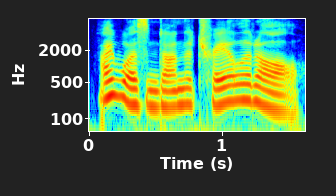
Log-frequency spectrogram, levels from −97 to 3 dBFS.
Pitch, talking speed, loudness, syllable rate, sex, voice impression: 195 Hz, 260 wpm, -16 LUFS, 4.8 syllables/s, female, feminine, adult-like, tensed, powerful, bright, clear, fluent, intellectual, friendly, reassuring, lively, kind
